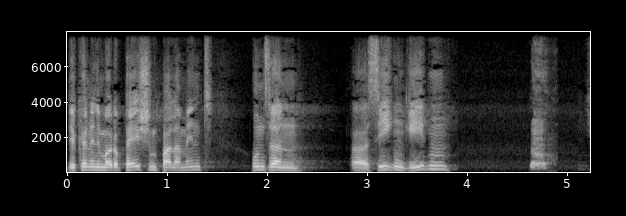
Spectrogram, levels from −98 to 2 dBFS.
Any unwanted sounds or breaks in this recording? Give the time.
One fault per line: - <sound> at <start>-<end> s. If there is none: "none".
- bark at 4.6-4.9 s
